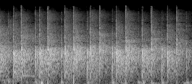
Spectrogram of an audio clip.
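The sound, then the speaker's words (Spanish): Loud applause welcoming a guest writer, dense, steady clapping from many hands filling the whole two seconds without a break. “Así que le damos la bienvenida a Martina Cruz. Un aplauso.”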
